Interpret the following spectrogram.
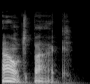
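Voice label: "outback", British English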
